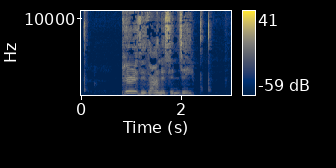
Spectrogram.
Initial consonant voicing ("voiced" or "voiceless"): voiceless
